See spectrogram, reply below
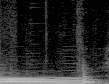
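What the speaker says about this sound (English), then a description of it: "D is the next string on the cello, and D sounds like this." A cello's open D string is bowed in one steady, sustained note, rich in overtones and close to the listener, held for most of a second before it breaks off and a quieter tone trails after.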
